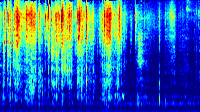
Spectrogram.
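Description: A foil Pokémon trading-card booster pack being torn open and crinkled in the hands: a dense run of crackles that thins out over the last second or so.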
